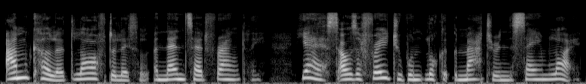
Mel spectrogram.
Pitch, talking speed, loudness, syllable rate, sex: 230 Hz, 235 wpm, -19 LUFS, 5.9 syllables/s, female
